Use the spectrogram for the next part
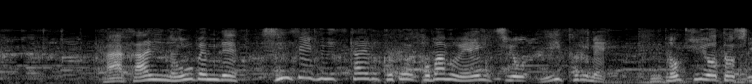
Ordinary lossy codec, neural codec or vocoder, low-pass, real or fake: none; codec, 44.1 kHz, 3.4 kbps, Pupu-Codec; 5.4 kHz; fake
